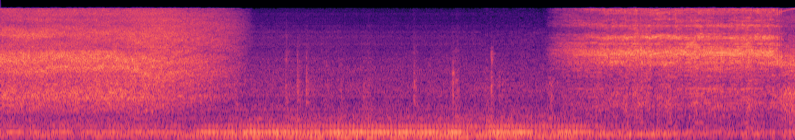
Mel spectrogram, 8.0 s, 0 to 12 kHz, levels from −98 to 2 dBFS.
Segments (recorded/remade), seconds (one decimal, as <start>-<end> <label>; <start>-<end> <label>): 0.0-1.8 remade; 1.8-2.5 recorded; 2.5-4.8 remade; 4.8-8.0 recorded

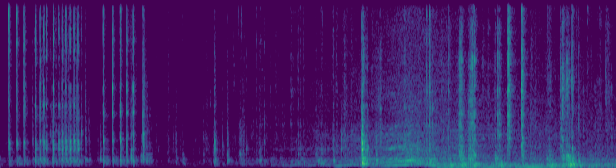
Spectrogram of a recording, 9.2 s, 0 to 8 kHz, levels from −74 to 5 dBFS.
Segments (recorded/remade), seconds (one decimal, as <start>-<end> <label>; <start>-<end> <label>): 0.0-0.6 remade; 0.6-1.6 recorded; 1.6-2.2 remade; 2.2-9.2 recorded

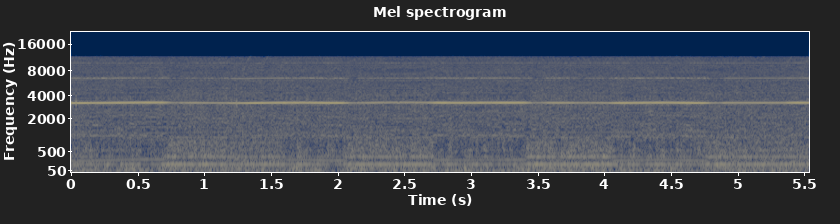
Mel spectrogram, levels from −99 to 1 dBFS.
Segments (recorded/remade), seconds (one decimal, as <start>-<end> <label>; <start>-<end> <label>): 0.0-1.2 remade; 1.2-1.6 recorded; 1.6-4.9 remade; 4.9-5.5 recorded

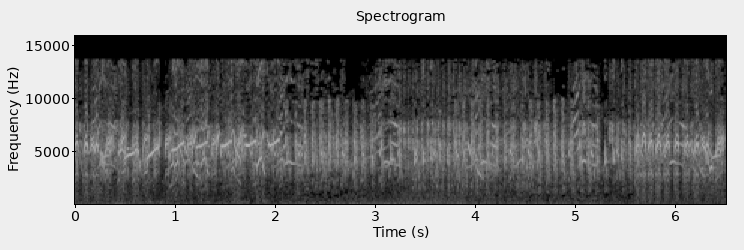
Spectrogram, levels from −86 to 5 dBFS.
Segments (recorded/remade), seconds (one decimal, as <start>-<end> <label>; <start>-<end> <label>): 0.0-6.5 recorded

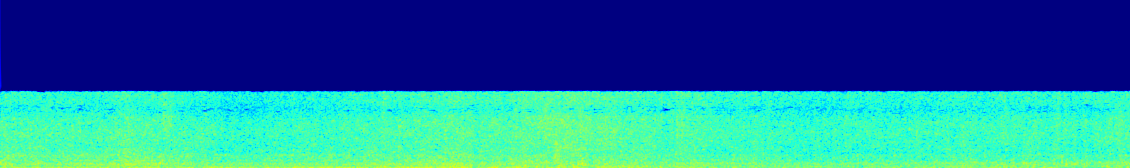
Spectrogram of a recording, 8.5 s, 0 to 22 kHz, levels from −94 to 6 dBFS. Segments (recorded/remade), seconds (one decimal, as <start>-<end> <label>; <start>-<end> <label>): 0.0-8.5 recorded

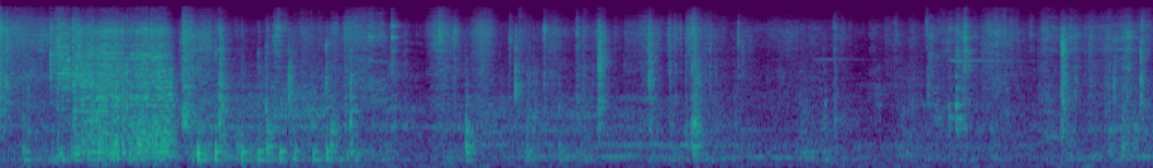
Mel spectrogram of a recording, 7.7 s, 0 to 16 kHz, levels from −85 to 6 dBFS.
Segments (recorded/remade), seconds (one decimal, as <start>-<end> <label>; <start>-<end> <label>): 0.0-7.7 recorded

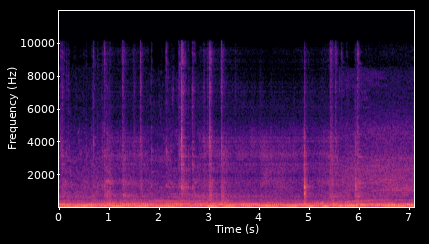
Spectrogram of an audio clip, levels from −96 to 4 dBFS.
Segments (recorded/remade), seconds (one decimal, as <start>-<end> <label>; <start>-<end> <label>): 0.0-1.0 recorded; 1.0-1.8 remade; 1.8-2.8 recorded; 2.8-5.6 remade; 5.6-7.1 recorded

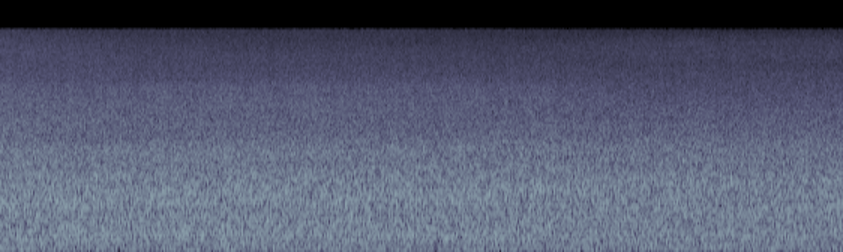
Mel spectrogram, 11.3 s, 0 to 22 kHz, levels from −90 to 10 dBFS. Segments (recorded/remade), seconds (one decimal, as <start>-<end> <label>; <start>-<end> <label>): 0.0-5.8 recorded; 5.8-6.5 remade; 6.5-11.3 recorded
